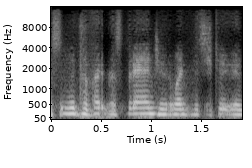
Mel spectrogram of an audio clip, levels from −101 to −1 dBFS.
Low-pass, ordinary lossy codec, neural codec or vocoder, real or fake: 14.4 kHz; MP3, 64 kbps; codec, 44.1 kHz, 0.9 kbps, DAC; fake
